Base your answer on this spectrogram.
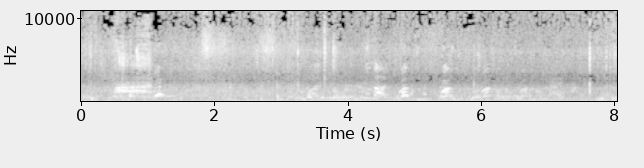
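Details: Domestic sheep bleating while being let out of their fold (Auspferchen); several wavering, harmonic bleats from different animals, most between four and six seconds, over steady background rumble and German conversation among the handlers.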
